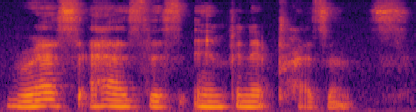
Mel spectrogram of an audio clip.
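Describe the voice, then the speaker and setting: A woman leading a guided meditation in a soothing, unhurried way, with long pauses between short phrases. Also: lowish voice, level tone, creaky, a little mellow, slightly rough.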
